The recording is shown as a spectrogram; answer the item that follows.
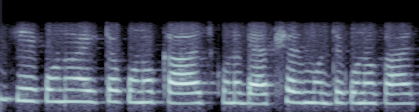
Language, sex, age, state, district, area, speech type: Bengali, female, 18-30, West Bengal, Birbhum, urban, conversation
